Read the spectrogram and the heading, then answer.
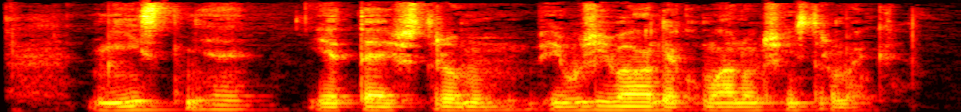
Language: Czech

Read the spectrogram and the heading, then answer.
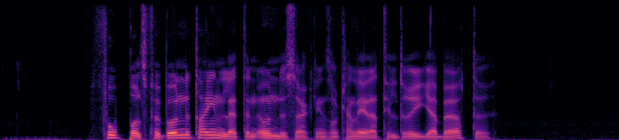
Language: Swedish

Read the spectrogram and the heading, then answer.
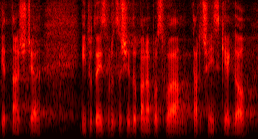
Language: Polish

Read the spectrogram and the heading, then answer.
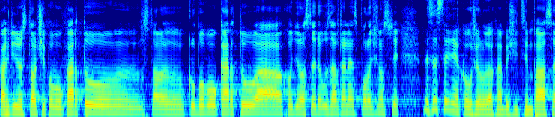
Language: Czech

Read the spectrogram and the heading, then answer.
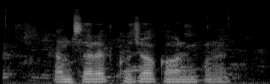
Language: Persian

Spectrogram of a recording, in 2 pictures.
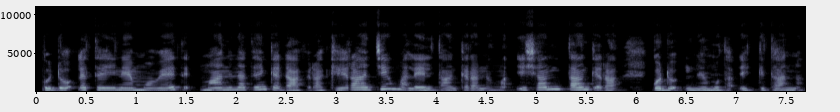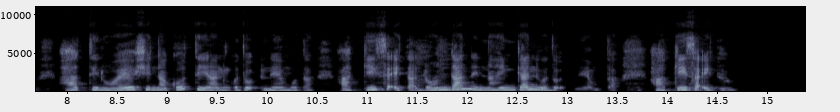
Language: Sidamo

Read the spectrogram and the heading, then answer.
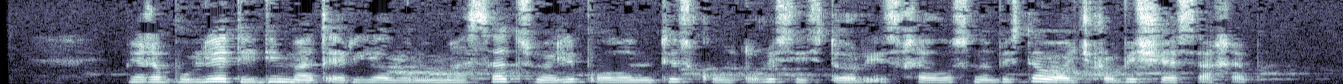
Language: Georgian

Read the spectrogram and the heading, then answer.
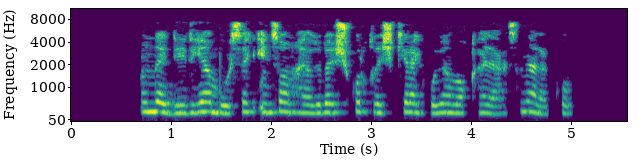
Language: Uzbek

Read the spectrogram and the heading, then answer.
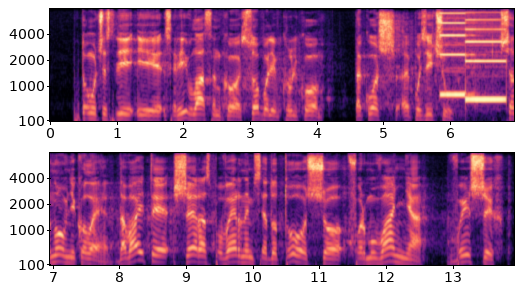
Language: Ukrainian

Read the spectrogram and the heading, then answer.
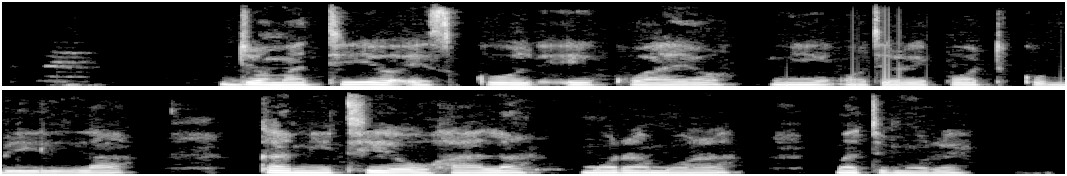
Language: Luo (Kenya and Tanzania)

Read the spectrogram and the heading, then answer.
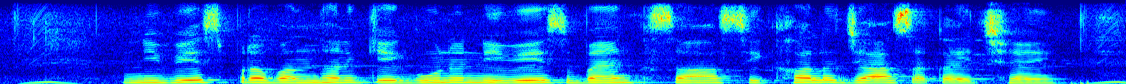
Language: Maithili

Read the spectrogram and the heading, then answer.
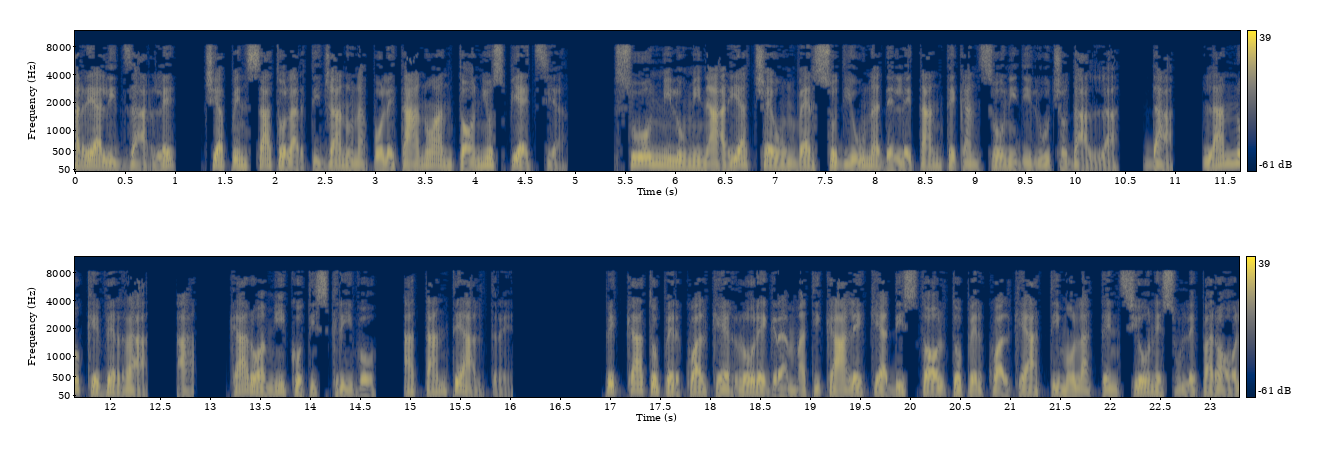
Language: Italian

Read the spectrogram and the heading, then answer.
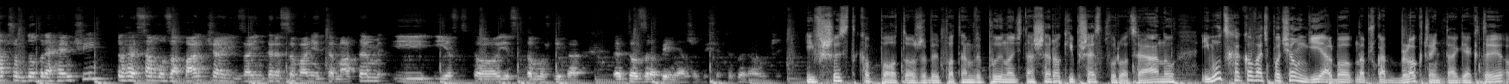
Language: Polish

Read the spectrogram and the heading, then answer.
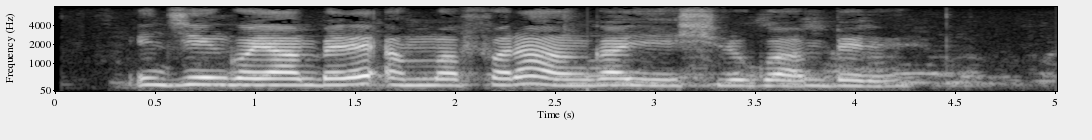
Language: Kinyarwanda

